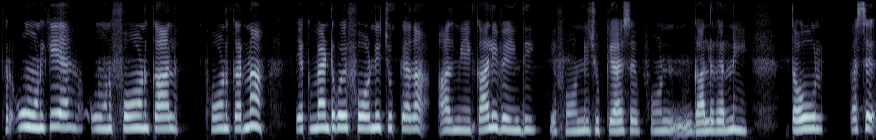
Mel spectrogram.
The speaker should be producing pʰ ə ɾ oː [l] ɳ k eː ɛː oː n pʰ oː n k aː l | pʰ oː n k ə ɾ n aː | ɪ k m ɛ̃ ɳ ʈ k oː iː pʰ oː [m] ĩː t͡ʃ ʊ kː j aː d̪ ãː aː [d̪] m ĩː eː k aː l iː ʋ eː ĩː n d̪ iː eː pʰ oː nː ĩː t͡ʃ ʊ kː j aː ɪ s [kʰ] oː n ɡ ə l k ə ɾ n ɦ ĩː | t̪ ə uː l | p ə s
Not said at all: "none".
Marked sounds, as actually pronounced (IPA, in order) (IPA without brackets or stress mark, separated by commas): none, n, d̪, pʰ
